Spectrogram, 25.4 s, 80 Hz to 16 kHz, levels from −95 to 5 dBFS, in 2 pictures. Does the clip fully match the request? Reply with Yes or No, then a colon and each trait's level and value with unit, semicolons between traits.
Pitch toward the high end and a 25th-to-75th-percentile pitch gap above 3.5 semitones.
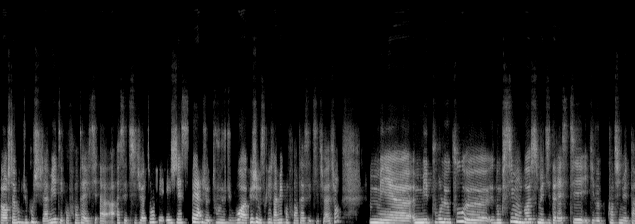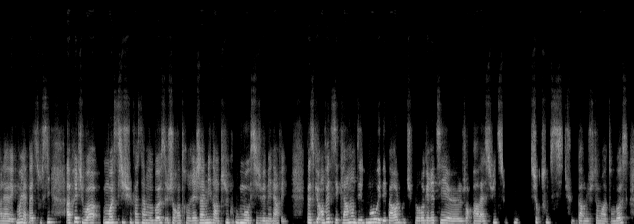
No: high, 195 Hz; average, 2.7 semitones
